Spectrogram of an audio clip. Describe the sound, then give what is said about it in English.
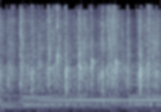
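An audience claps steadily as a clap offering to the Lord, a dense patter of many hands with a few sharper slaps standing out, over a faint steady low hum. No one speaks. “Can you give the Lord a clap offering?”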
